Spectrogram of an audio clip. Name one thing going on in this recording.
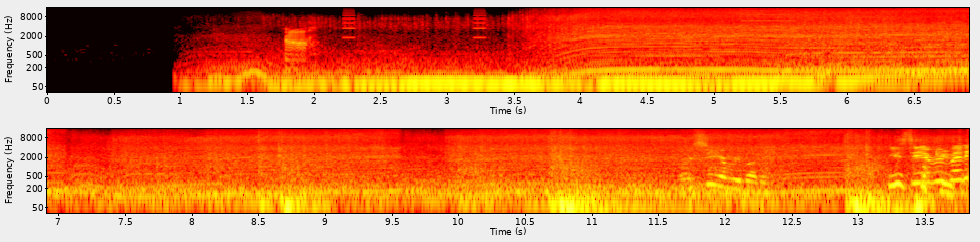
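A car engine revs and roars.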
